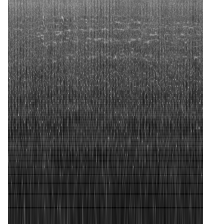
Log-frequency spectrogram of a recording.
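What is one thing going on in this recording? A helicopter engine drones loudly and steadily.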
